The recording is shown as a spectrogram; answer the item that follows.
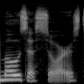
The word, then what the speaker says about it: mosasaurs: Your research so far in your career has primarily focused on mosasaurs. Did I pronounce that correctly? – That is correct.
